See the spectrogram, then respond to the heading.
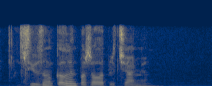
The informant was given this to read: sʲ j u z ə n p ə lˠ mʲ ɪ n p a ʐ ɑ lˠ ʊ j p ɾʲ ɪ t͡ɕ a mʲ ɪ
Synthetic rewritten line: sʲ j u z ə n k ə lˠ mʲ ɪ n p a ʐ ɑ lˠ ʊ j p lʲ ɪ t͡ɕ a mʲ ɪ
